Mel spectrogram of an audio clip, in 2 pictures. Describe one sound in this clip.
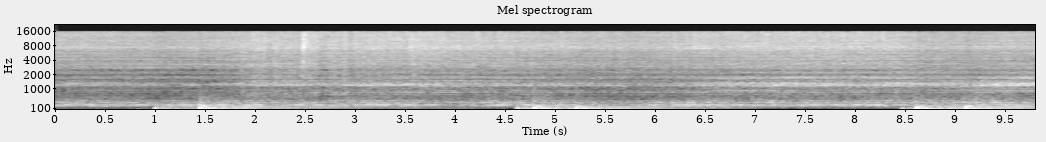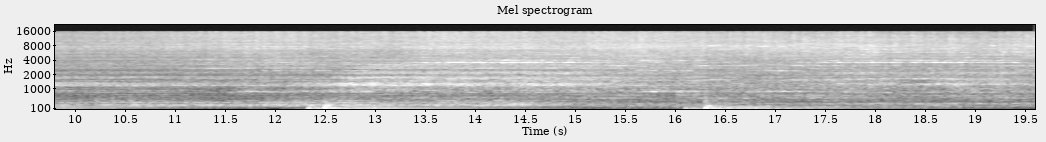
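A bass drum booms deeply at slow, even intervals and rings out.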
